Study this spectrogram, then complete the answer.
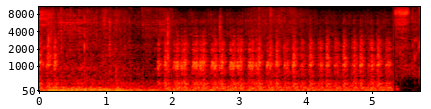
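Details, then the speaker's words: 1980 Cadillac Coupe Deville after TH400 long-tail transmission swap, mic under car at idle: regular knock about three per second like a loose bolt hitting as it turns; suspected torque converter or flex plate, goes away under load, unconfirmed. "It really just sounds like there's a bolt. It sounds like there's a bolt that's just like hitting as it comes around."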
